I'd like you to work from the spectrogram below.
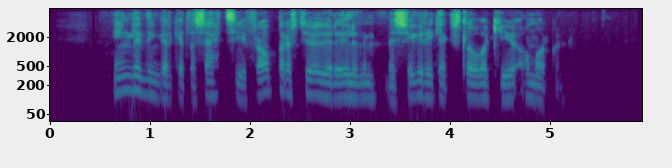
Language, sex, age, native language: Icelandic, male, 30-39, Icelandic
